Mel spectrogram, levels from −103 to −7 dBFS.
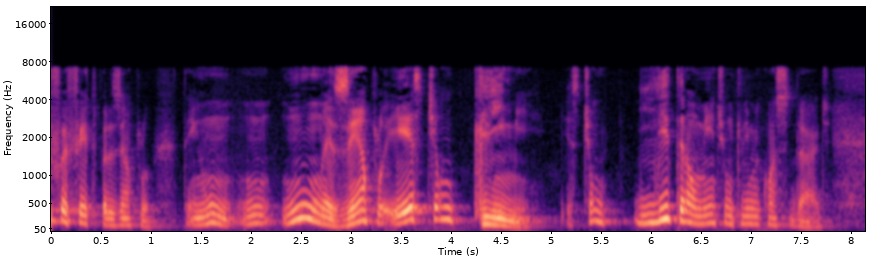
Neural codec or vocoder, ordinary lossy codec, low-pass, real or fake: none; none; 7.2 kHz; real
